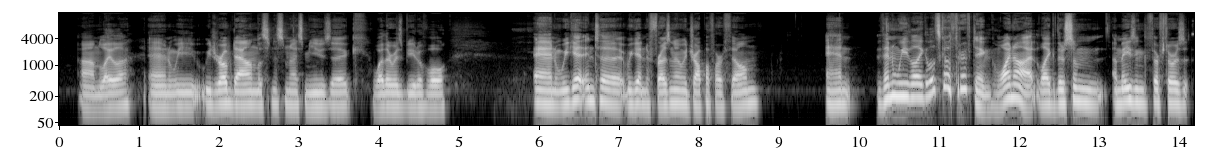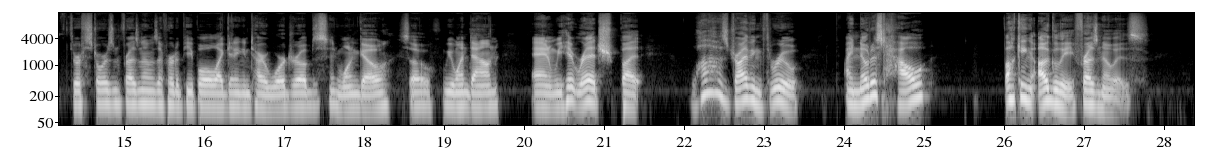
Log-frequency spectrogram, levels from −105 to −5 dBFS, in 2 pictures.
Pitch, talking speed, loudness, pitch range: 130 Hz, 170 wpm, -24 LUFS, 120-150 Hz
